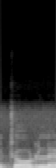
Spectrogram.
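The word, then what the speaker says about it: Chorley: Hack और चोरले बोल सकते हो, कुछ भी इसको प्रोनाउंसिएशन कर सकते हो, वैसे चोरले हम यहाँ पर बोल रहे हैं।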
